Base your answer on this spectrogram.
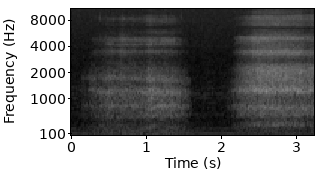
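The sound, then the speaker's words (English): Deep, airy breaths from someone being coaxed to breathe slowly. Two long breaths are separated by a brief pause, each a soft, breathy rush with no speech. “Come on. One big deep breath. Please. Come on. One deep breath. I promise it'll help.”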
